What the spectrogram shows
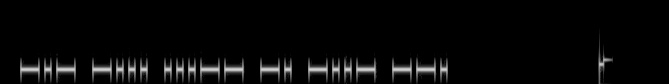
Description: Morse code, heard as a keyed tone, about 20 wpm, 700 Hz. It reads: KB3NXG
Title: USA Callsign DE Callsign - 6 Characters - 20wpm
